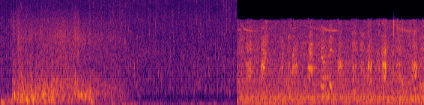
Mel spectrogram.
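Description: A penguin dives off a wooden plank into water with a splash, and the water goes on splashing for about two seconds before it goes quiet. After a cut, a different outdoor recording with a steady low hum and scattered short clicks and chirps takes over.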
